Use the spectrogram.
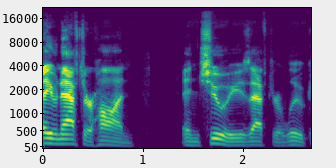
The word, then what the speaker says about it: Han: I don't like how he says Han instead of Han, but like, whatever.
